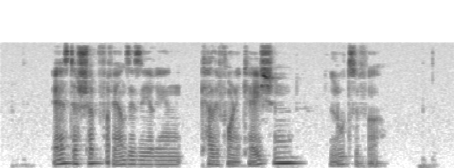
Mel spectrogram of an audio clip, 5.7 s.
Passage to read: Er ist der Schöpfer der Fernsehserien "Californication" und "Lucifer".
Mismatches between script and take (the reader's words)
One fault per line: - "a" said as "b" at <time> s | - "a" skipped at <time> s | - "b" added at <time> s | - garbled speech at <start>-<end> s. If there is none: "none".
- "der" skipped at 1.4 s
- "und" skipped at 3.8 s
